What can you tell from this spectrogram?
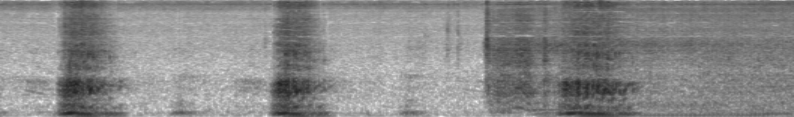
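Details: Lion roaring in a fight over food at Kruger National Park, South Africa: three deep grunting roars about one and a half seconds apart with soft grunts between, a vehicle engine rumbling in during the last part.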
